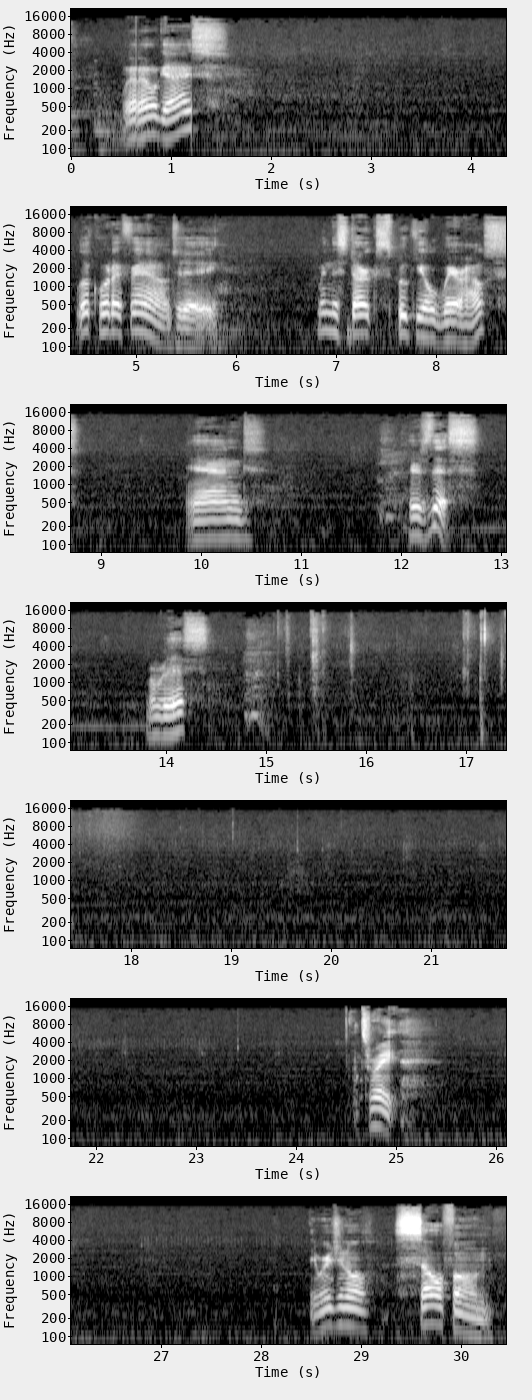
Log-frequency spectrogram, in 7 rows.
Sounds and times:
Speech: 0:00.0 - 0:01.6, 0:04.4 - 0:06.0, 0:06.8 - 0:08.8, 0:09.8 - 0:10.7, 0:11.9 - 0:12.8, 0:13.8 - 0:14.5, 0:24.5 - 0:25.4, 0:28.5 - 0:30.4.

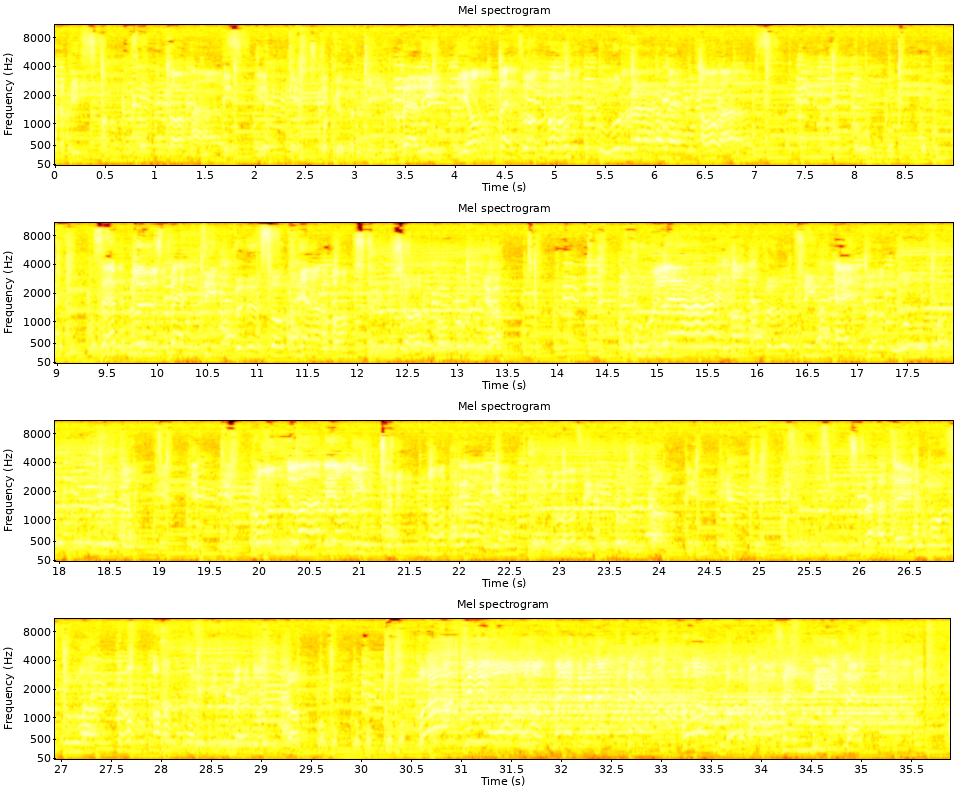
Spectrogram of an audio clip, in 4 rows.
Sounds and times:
Rock and roll: 0:00.0 - 0:35.8.

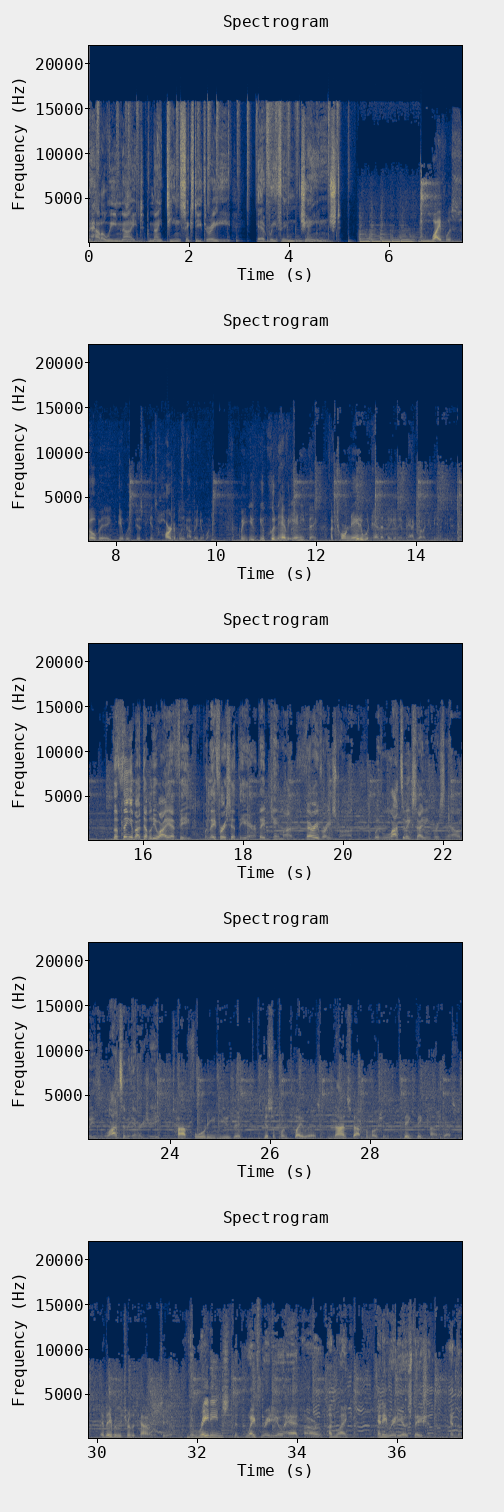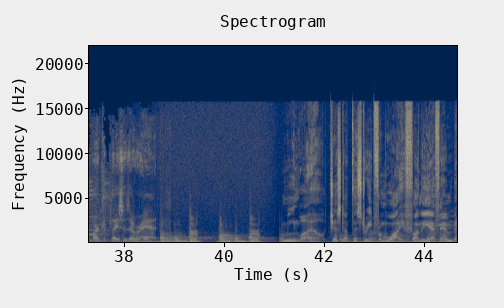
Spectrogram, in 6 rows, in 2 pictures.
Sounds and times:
Speech: 0:00.0 - 0:02.8, 0:03.4 - 0:05.0, 0:06.8 - 0:14.8, 0:15.4 - 0:38.7, 0:41.2 - 0:44.6
Music: 0:00.0 - 0:44.6.

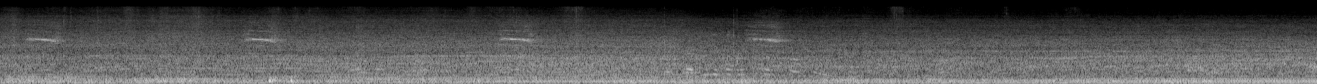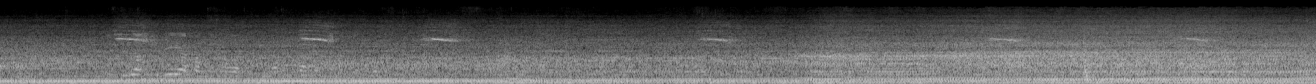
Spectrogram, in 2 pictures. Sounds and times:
Speech: 0:03.4 - 0:05.4, 0:06.6 - 0:09.7, 0:14.2 - 0:17.3.

